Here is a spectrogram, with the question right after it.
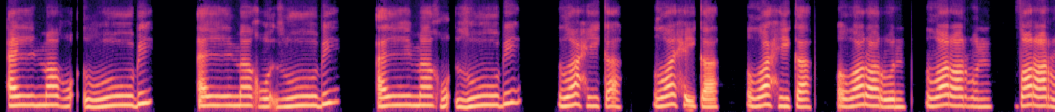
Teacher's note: زبان کی کروٹ کو دائیں یا بائیں طرف والی اوپر کی 5 داڑھوں کی جڑ سے لگائیں تو غاد ادا ہوگا. غاد موٹا اور بھاری آواز کے ساتھ ادا کرنا ہے، اس کو دال یا زا کی طرح نہیں پڑھنا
